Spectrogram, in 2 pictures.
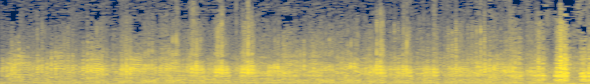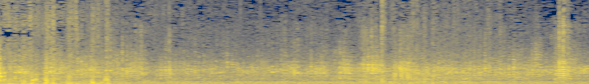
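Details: Northern gannet colony edge with birds arriving and departing: a dense, overlapping chorus of harsh grating calls from many birds, rising to a loud burst around the middle and then thinning out.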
